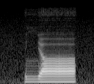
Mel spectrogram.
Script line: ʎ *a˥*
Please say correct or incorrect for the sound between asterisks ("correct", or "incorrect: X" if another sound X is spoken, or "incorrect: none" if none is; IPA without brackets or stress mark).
correct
